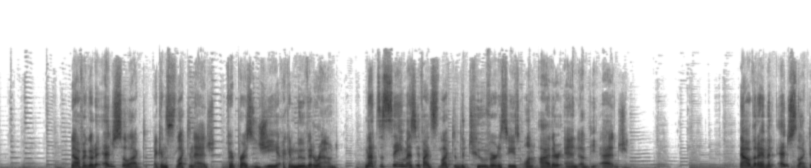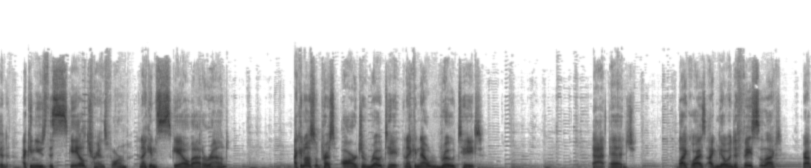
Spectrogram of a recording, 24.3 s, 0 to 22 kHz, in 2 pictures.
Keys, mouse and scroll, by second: 1.6 2, 2.2 click, 3.8 g, 13.5 s, 16.5 r, 22.5 3, 23.2 click.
